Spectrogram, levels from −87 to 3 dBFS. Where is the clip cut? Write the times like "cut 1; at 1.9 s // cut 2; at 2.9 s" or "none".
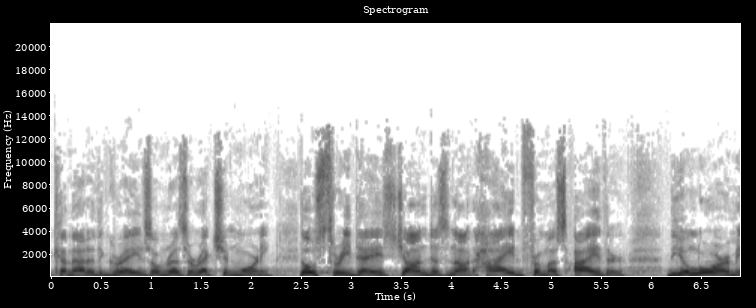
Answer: cut 1; at 2.5 s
